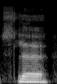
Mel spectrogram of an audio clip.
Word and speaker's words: Slötvå: sounds like the original how do you pronounce it i always pronounce it slow but if i was doing it in germany it would be slur yeah it's in swedish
